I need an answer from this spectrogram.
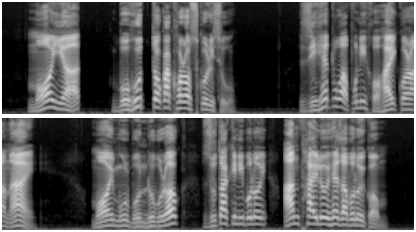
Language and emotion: Assamese, angry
